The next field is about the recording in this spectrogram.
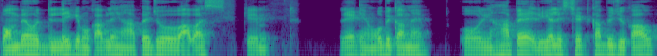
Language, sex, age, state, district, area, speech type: Hindi, male, 18-30, Madhya Pradesh, Indore, urban, spontaneous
